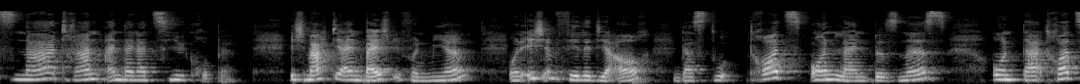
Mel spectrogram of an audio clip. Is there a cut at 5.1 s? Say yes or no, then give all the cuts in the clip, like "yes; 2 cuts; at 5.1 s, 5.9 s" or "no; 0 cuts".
yes; 2 cuts; at 5.1 s, 6.7 s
